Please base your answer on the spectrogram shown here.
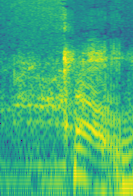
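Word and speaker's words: Kaye: norteamericano llamado, un momentito, Mr. Calle, K-A-Y-E. Ese es. El nombre completo de él es Conrad Kay, lo pronuncian Kay.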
